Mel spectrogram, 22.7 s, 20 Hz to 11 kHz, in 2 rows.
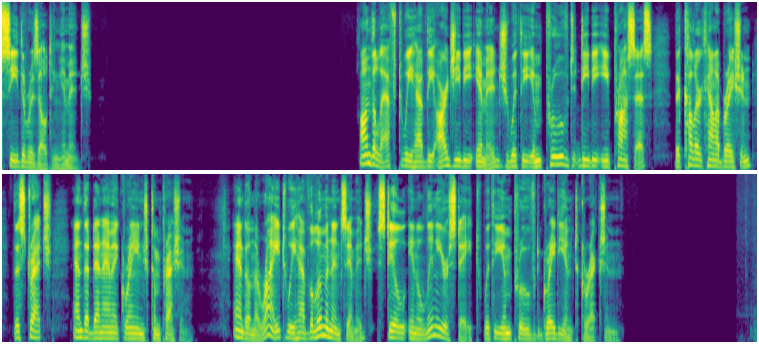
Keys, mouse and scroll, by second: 3.5-4.6 drag, 5.6 click, 15.2 click.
